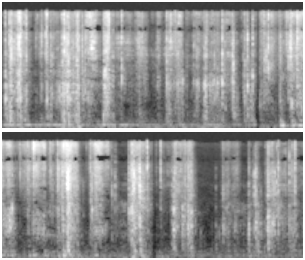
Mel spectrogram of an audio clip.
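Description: Faint rustling and crinkling of paper being handled: a folded strip of old book page is pressed over the edge of a coffee filter envelope and smoothed down by hand.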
